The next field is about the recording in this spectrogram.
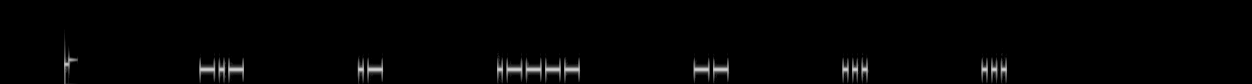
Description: Morse code, heard as a keyed tone, about 25 wpm, spaced as for 7 wpm, 700 Hz. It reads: KA1MSS
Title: USA Call Signs - 8x Character Spacing - 25wpm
